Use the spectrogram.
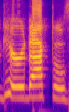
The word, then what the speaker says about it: pterodactyls: Why can't you hear pterodactyls when they go to the bathroom? Come on. You You started it. Why can't you hear them when they go to the bathroom? Why? Because the P is silent.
